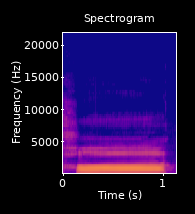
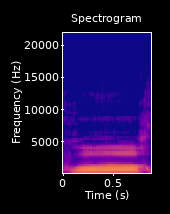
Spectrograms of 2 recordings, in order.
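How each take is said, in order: First: No w-sound follows the kh sound. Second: A w-sound follows the kh sound. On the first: The speaker calls it right. "ख़ा की आवाज़ आनी चाहिए" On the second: The speaker calls it wrong. "ख्वा नहीं पढ़ना"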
